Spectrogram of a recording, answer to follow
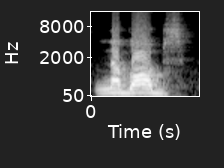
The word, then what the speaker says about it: nabob: the british themselves became nawabs but these nawabs were in england they were referred to as which was an anglicized pronunciation of the word nawab and these nabobs as we as they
